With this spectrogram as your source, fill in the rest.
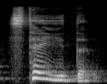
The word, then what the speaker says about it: stayed: وي هاف ستايد ستايد نقول ستايد.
